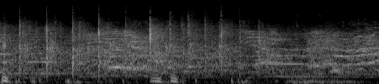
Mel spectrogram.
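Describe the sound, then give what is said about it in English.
An audience at Corinda State High School breaks into steady applause for the school principal, many hands clapping in a dense, continuous patter for several seconds, with some voices and cheering mixed in underneath. “Give her a round of applause for Mrs.”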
